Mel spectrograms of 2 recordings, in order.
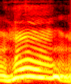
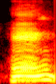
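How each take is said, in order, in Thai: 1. คำว่า "แหง" ออกเสียงเป็นเสียงตก 2. คำว่า "แหง" ออกเสียงเป็นเสียงขึ้น (1) "เสียงโท" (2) "เสียงจัตวา"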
